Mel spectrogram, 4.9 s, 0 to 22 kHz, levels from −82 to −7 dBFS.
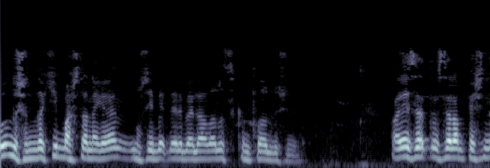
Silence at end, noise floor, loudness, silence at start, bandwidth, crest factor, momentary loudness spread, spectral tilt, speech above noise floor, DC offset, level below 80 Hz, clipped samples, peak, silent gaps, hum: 0 s; -62 dBFS; -30 LUFS; 0 s; 7.6 kHz; 18 dB; 10 LU; -6.5 dB/octave; 33 dB; under 0.1%; -68 dBFS; under 0.1%; -12 dBFS; none; none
